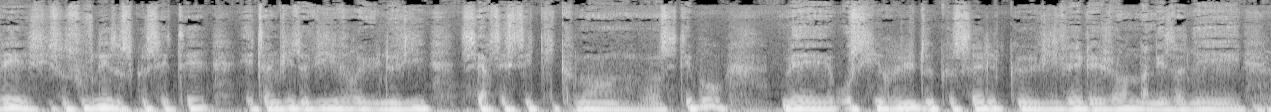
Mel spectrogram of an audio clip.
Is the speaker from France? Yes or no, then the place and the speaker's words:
yes; Lescure, Occitanie, France; born there; Je ne suis pas ariégeois ou couseranais d'origine, je suis né ici un peu par hasard et un peu par nécessité, en fait, à Lescure, en 1954.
